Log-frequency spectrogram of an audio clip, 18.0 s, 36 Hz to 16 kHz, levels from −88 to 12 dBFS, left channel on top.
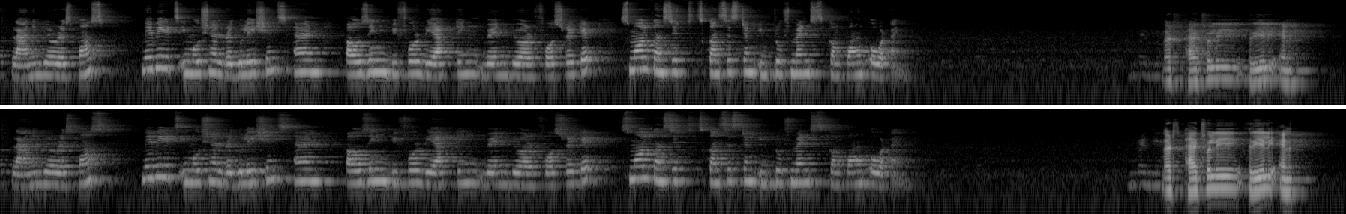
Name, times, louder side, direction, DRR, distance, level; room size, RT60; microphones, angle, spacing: voice 1, 0.0-1.4 1.9-4.3 4.6-7.9 8.3-12.1, left 4 dB, 35° left, 9 dB, 0.4 m, -35 dB
voice 2, 15.2-17.2, right 8 dB, 70° right, 15 dB, 0.3 m, -31 dB
5.5 x 5.1 x 6.3 m, 0.93 s
head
